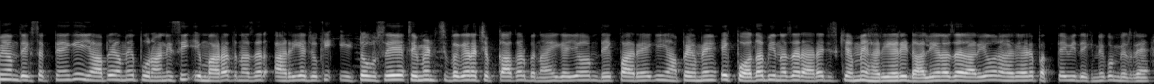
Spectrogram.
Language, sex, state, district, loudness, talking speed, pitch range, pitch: Hindi, male, Jharkhand, Jamtara, -17 LUFS, 315 wpm, 180-200 Hz, 190 Hz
